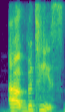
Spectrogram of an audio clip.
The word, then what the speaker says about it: Baptiste: Baptiste. The P Baptiste. Is silent.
